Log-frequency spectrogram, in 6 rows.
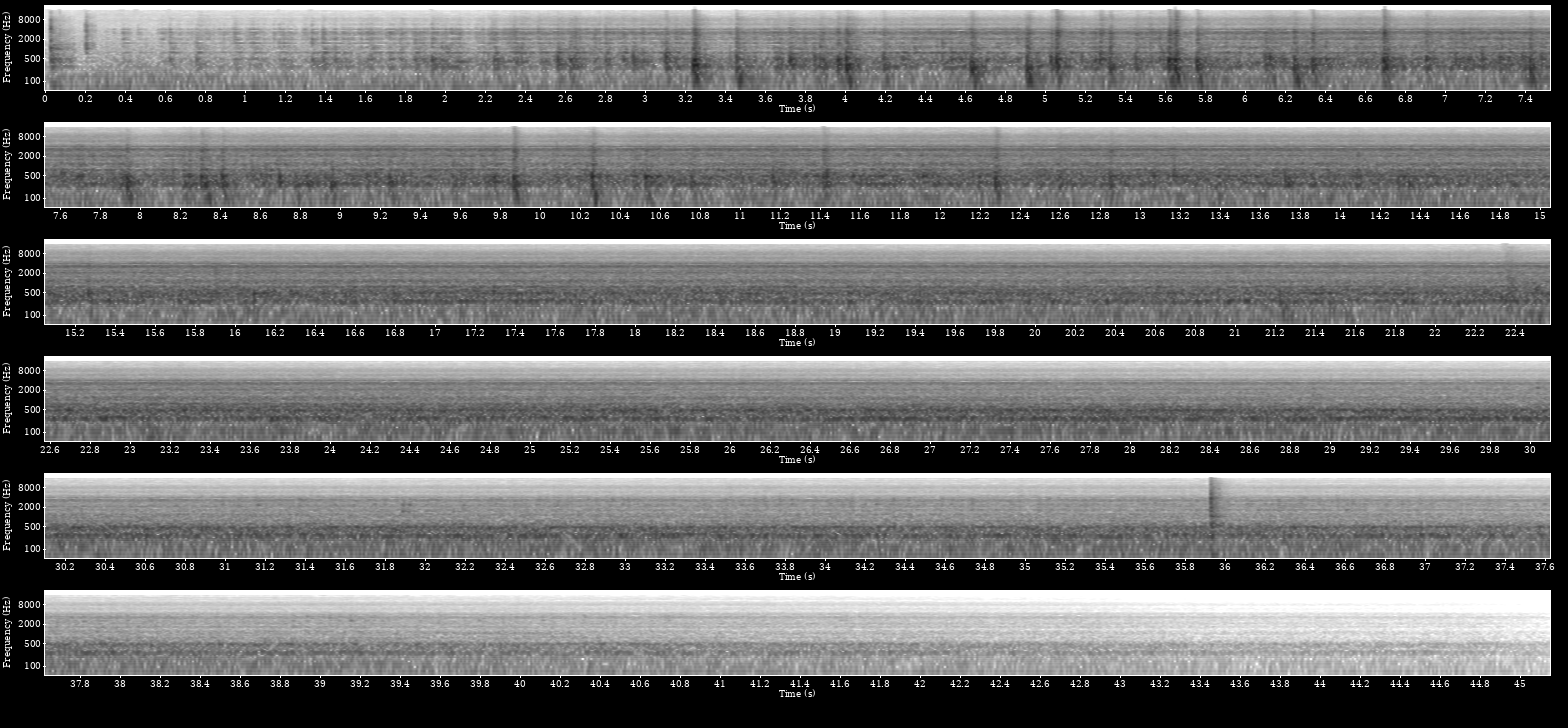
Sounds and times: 0.0s switch 0.8s
0.0s kettle being switched on 16.3s
0.0s kettle boiling 44.6s
19.3s kettle being switched on 24.2s
35.8s kettle being switched on 36.4s
35.9s switch 36.2s

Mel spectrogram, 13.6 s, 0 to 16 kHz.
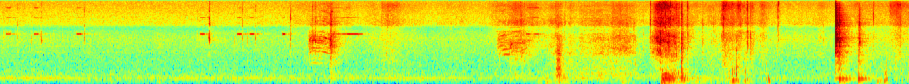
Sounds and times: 4.6s shutting the door 5.3s
7.4s shutting the door 8.7s
9.3s shutting the door 11.4s

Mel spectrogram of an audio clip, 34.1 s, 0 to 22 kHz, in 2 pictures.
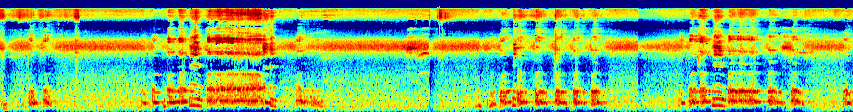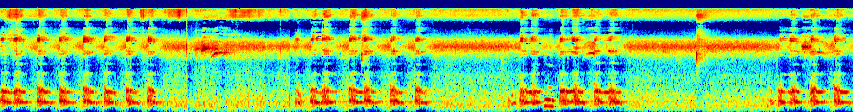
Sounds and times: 0.0s Howler Monkey 1.3s
2.8s Howler Monkey 6.6s
9.5s Howler Monkey 12.3s
13.5s Howler Monkey 20.6s
22.9s Howler Monkey 26.0s
27.2s Howler Monkey 29.8s
32.4s Howler Monkey 34.1s

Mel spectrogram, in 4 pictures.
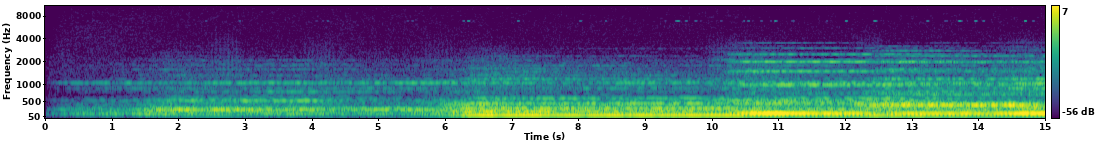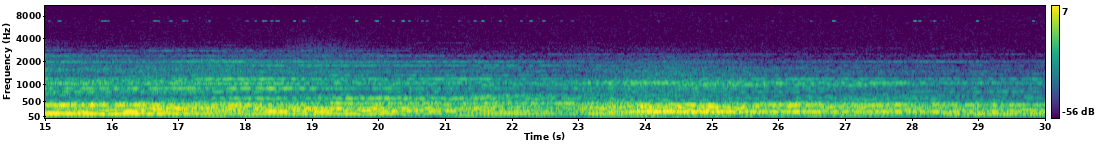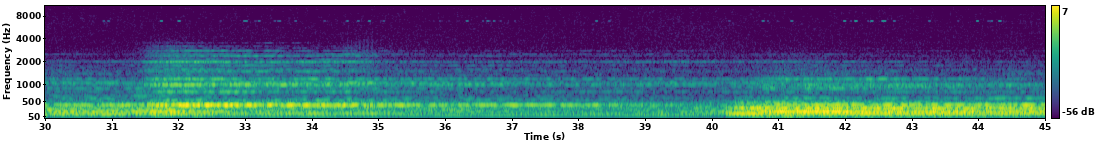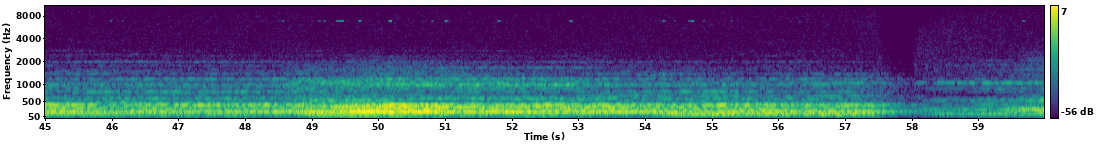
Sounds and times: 0.2s synth 59.9s

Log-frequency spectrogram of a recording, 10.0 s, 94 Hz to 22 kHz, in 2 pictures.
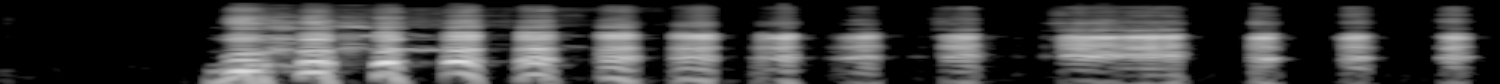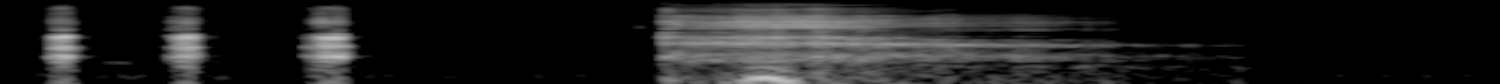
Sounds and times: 0.7s low male laugh 6.2s

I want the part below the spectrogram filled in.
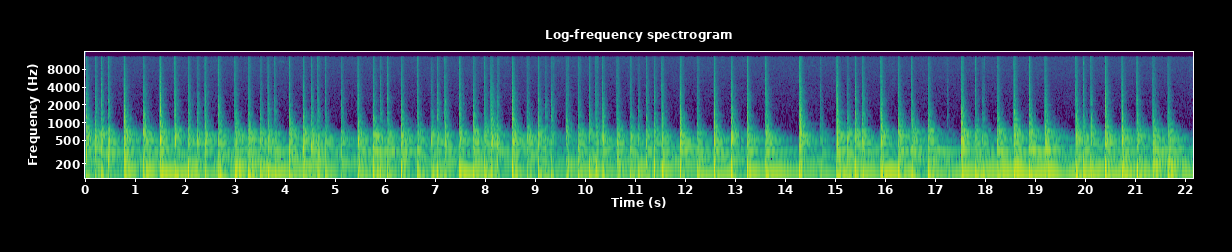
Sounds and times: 0.0s circular hand drum 22.1s

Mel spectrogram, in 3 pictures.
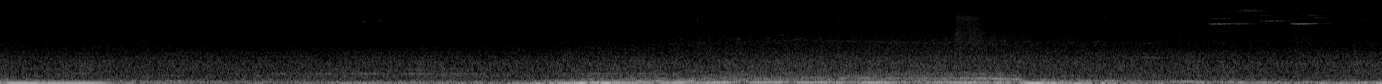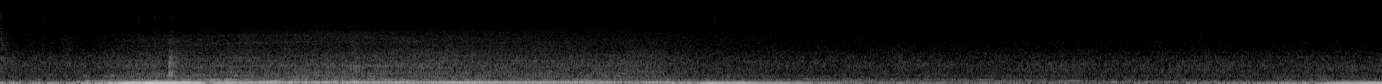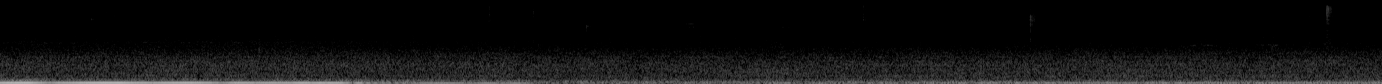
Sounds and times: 5.3s Garbage truck in the distant delicately collecting our refuse 22.0s

